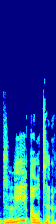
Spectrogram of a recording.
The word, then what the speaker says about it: Nyota: just mispronounce your name is its knio knio ta yes ladies and gentlemen is spelled in y ou TA and then your middle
